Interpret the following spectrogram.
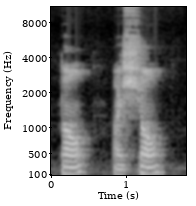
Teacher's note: that N is silent and you have a nasalized vowel.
